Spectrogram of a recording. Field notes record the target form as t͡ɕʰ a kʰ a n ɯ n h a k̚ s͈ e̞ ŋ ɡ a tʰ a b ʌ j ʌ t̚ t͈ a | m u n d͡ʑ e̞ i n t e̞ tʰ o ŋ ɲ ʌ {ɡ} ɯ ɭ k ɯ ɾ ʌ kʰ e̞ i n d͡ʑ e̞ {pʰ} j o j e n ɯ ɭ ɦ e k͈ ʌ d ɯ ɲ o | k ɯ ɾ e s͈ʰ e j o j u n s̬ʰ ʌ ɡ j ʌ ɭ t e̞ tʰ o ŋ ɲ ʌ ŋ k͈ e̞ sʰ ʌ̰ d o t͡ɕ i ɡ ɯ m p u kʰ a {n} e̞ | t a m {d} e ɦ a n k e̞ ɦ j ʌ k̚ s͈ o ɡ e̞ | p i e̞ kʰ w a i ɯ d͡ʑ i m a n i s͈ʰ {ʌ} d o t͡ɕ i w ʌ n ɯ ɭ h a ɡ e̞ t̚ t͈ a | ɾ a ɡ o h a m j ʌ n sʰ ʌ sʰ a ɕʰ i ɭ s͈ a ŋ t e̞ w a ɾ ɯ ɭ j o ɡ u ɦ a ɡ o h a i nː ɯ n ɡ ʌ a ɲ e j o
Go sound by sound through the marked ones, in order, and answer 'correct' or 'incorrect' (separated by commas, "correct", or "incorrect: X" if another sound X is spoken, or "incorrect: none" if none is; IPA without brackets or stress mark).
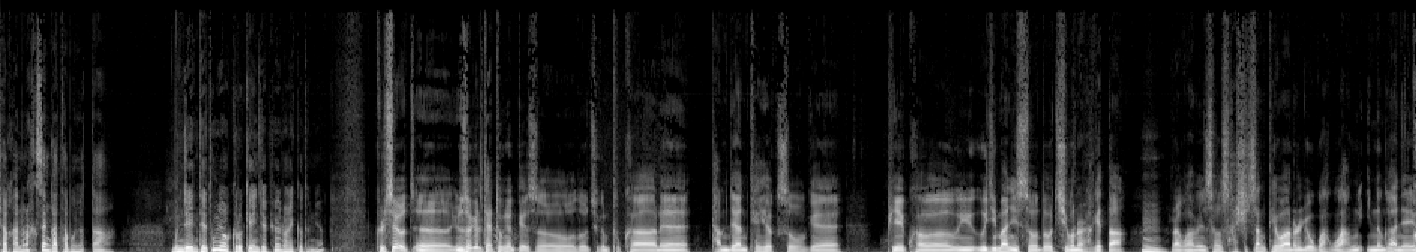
incorrect: ŋ, correct, correct, correct, correct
